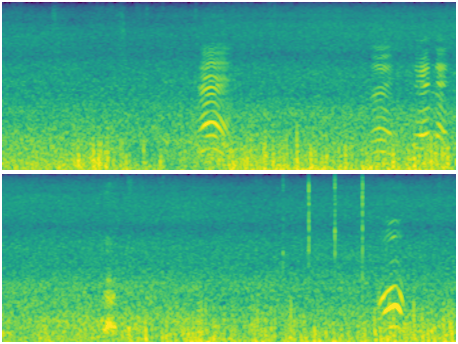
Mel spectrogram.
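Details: A pet female monkey raised by a family gives brief, arched squeals of fright when meeting crabs on a beach, over steady surf and wind.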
